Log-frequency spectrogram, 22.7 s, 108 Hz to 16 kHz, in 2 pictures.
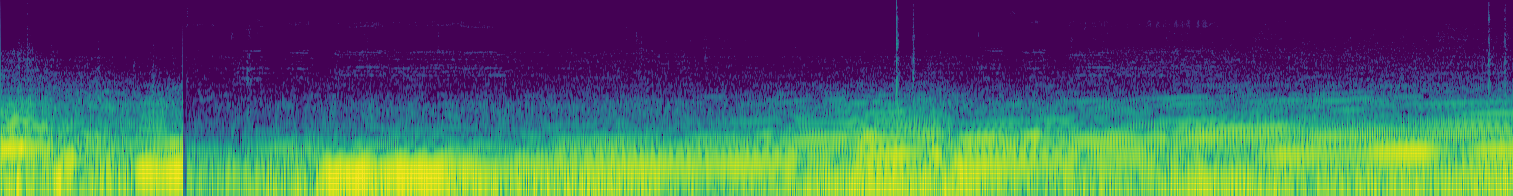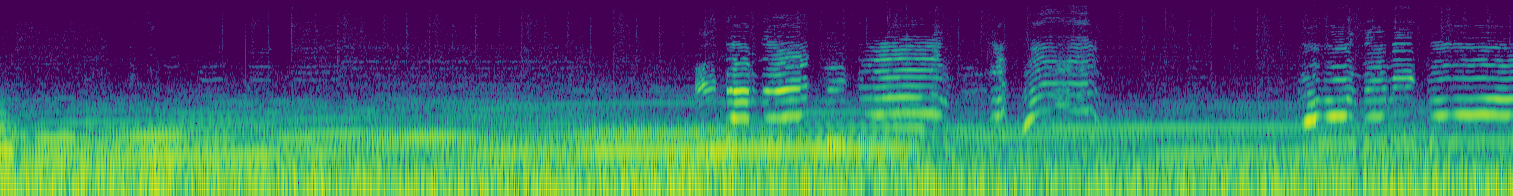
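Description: A 1700 HP Audi R8 V10 accelerates hard on a race track, its engine climbing through gears in loud rising sweeps with brief dips at each shift, steady and close throughout, with faint speech underneath.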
